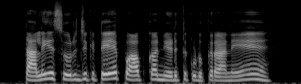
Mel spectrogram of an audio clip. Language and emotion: Tamil, disgusted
